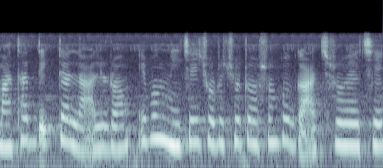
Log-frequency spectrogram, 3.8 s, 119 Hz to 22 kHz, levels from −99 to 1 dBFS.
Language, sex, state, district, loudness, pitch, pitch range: Bengali, female, West Bengal, Malda, -18 LUFS, 260 Hz, 240-275 Hz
